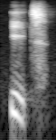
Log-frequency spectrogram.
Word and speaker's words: eat: this one is just eat sorry instead of air so we don't need to pronounce the E and the a it's only one sound e eat eat good why we while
